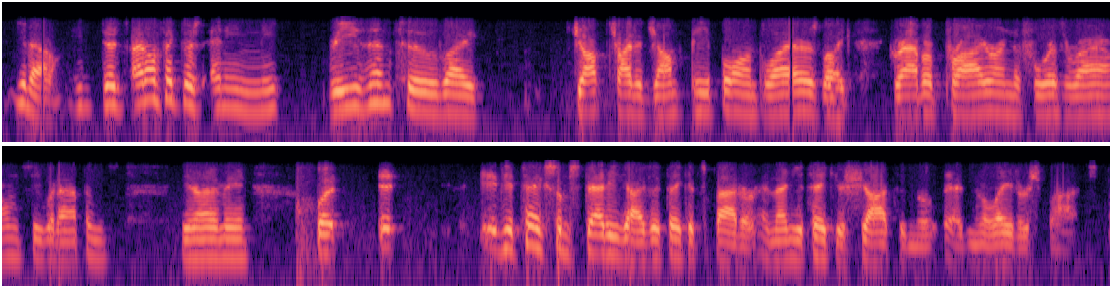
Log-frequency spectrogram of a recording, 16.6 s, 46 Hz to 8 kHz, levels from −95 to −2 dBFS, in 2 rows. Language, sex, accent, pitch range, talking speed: English, male, American, 130-185 Hz, 210 wpm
